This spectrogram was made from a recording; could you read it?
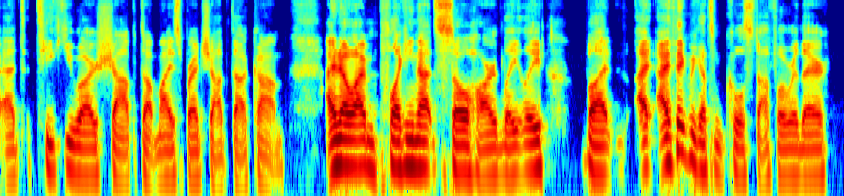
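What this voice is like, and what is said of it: Raw, strained hoarse voice. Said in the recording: “my voice is a little raw right now. I ref'd three games yesterday ... my voice is very much going”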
